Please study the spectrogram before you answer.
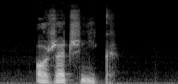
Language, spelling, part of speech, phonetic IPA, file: Polish, orzecznik, noun, [ɔˈʒɛt͡ʃʲɲik], Pl-orzecznik.ogg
